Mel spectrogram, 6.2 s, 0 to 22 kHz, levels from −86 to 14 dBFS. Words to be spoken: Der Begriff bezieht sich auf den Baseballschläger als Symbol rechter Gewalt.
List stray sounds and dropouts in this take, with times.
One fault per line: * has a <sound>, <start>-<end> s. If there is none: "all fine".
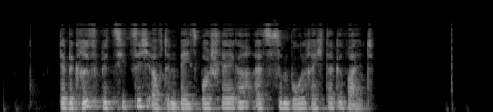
all fine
